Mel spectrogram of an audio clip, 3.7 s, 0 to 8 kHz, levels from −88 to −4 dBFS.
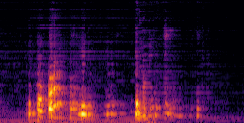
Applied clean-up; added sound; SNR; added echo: neural mask model DeepFilterNet 3.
